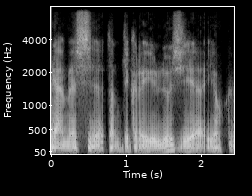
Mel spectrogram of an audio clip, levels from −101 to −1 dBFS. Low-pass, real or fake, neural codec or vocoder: 7.2 kHz; real; none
